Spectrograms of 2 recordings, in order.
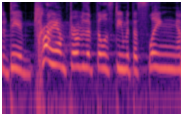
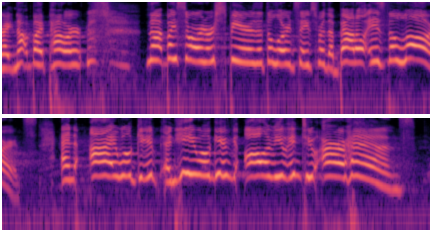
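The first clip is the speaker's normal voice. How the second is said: voice climbing higher and higher, declaiming; 5 semitones higher, 4 dB louder than usual. Delivering a monologue to the audience, voice getting higher. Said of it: "My voice is just getting higher and higher".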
